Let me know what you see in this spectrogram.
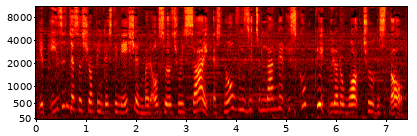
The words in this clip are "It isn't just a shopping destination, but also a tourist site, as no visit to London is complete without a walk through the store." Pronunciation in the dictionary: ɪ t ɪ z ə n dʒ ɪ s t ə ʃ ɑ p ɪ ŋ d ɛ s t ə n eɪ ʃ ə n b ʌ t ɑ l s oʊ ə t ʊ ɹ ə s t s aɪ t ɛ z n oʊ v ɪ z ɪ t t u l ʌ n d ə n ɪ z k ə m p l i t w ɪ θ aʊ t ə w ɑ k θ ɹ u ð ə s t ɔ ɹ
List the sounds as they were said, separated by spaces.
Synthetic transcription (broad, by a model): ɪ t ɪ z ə n dʒ ɪ s t ə ʃ ɑ p ɪ ŋ d ɛ s t ə n eɪ ʃ ə n b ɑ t ɑ l s oʊ ə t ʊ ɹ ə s s aɪ t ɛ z n oʊ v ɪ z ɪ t t u l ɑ n d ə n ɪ s k ə m p l i t w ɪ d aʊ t ə w ɑ k t ɹ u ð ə s t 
